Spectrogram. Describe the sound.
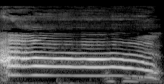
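A voice imitates the scream of the boy Kevin, played by Macaulay Culkin, from the famous bathroom aftershave scene: one sustained, high-pitched, loud cry held for over a second, then sliding down in pitch and cutting off abruptly.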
